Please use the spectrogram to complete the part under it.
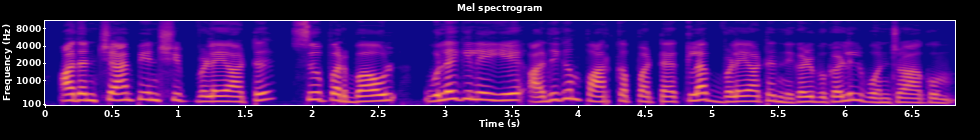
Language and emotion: Tamil, neutral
